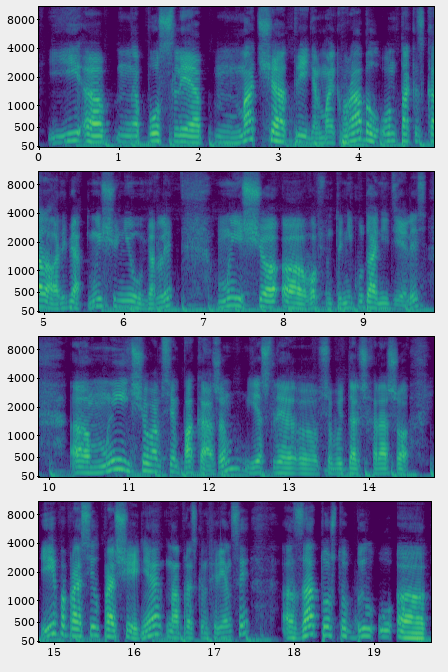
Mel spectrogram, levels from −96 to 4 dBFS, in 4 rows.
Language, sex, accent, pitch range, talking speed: Russian, male, native, 115-155 Hz, 145 wpm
